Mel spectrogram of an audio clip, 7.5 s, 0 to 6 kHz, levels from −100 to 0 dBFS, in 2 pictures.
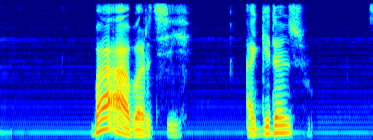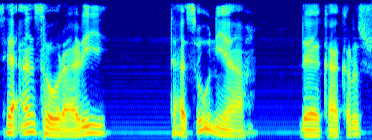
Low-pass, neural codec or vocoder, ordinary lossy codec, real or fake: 5.4 kHz; none; none; real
